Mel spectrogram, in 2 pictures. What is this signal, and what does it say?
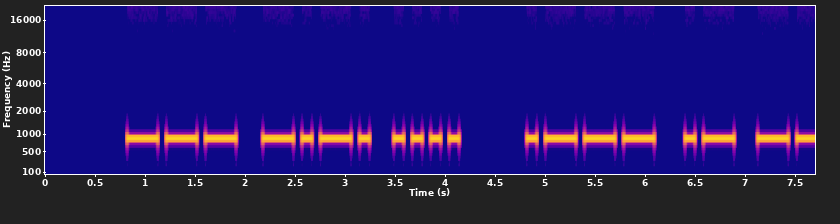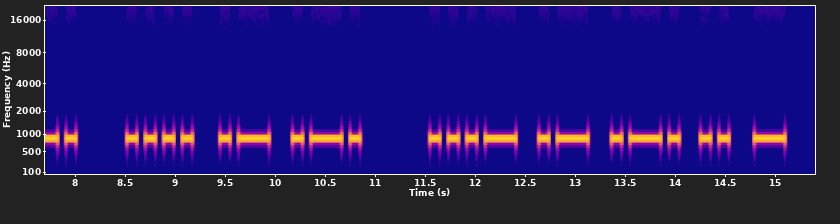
Morse code, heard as a keyed tone, hand-sent with a paddle, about 13 wpm, 870 Hz. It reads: OCH JAG HAR VARIT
